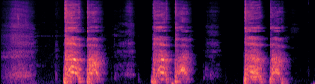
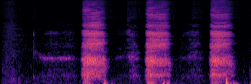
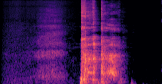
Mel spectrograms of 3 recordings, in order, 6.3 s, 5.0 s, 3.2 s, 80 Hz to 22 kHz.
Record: {"three_cough_length": "6.3 s", "three_cough_amplitude": 32768, "three_cough_signal_mean_std_ratio": 0.47, "exhalation_length": "5.0 s", "exhalation_amplitude": 15636, "exhalation_signal_mean_std_ratio": 0.46, "cough_length": "3.2 s", "cough_amplitude": 32768, "cough_signal_mean_std_ratio": 0.4, "survey_phase": "beta (2021-08-13 to 2022-03-07)", "age": "65+", "gender": "Male", "wearing_mask": "No", "symptom_cough_any": true, "symptom_runny_or_blocked_nose": true, "symptom_shortness_of_breath": true, "symptom_diarrhoea": true, "symptom_fatigue": true, "symptom_headache": true, "symptom_onset": "4 days", "smoker_status": "Ex-smoker", "respiratory_condition_asthma": false, "respiratory_condition_other": true, "recruitment_source": "Test and Trace", "submission_delay": "2 days", "covid_test_result": "Positive", "covid_test_method": "RT-qPCR", "covid_ct_value": 25.1, "covid_ct_gene": "ORF1ab gene", "covid_ct_mean": 25.4, "covid_viral_load": "4600 copies/ml", "covid_viral_load_category": "Minimal viral load (< 10K copies/ml)"}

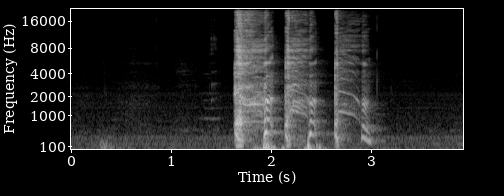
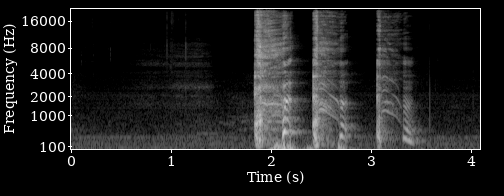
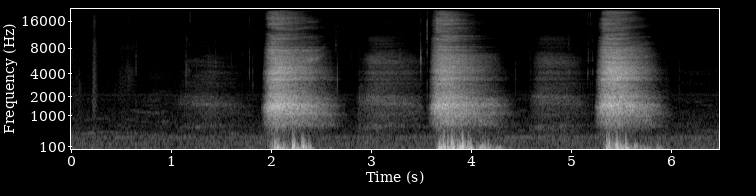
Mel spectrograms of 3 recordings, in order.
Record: {"cough_length": "3.9 s", "cough_amplitude": 12854, "cough_signal_mean_std_ratio": 0.36, "three_cough_length": "4.1 s", "three_cough_amplitude": 9367, "three_cough_signal_mean_std_ratio": 0.33, "exhalation_length": "6.5 s", "exhalation_amplitude": 5292, "exhalation_signal_mean_std_ratio": 0.4, "survey_phase": "alpha (2021-03-01 to 2021-08-12)", "age": "18-44", "gender": "Female", "wearing_mask": "No", "symptom_none": true, "smoker_status": "Never smoked", "respiratory_condition_asthma": false, "respiratory_condition_other": false, "recruitment_source": "REACT", "submission_delay": "2 days", "covid_test_result": "Negative", "covid_test_method": "RT-qPCR"}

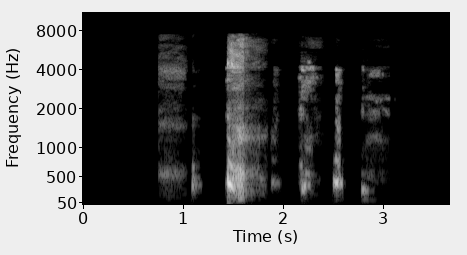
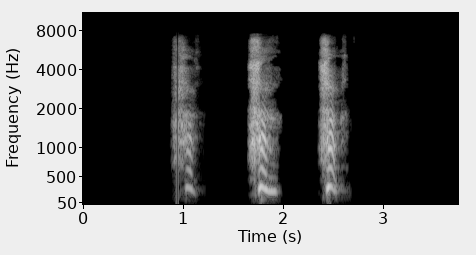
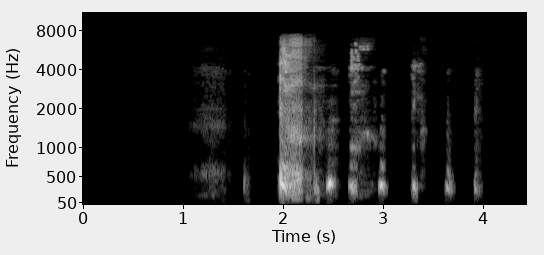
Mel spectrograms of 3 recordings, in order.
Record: {"three_cough_length": "3.7 s", "three_cough_amplitude": 29686, "three_cough_signal_mean_std_ratio": 0.22, "exhalation_length": "3.8 s", "exhalation_amplitude": 28394, "exhalation_signal_mean_std_ratio": 0.29, "cough_length": "4.4 s", "cough_amplitude": 29839, "cough_signal_mean_std_ratio": 0.24, "survey_phase": "alpha (2021-03-01 to 2021-08-12)", "age": "18-44", "gender": "Female", "wearing_mask": "No", "symptom_cough_any": true, "symptom_fever_high_temperature": true, "symptom_headache": true, "symptom_change_to_sense_of_smell_or_taste": true, "symptom_loss_of_taste": true, "symptom_onset": "4 days", "smoker_status": "Never smoked", "respiratory_condition_asthma": false, "respiratory_condition_other": false, "recruitment_source": "Test and Trace", "submission_delay": "2 days", "covid_test_result": "Positive", "covid_test_method": "RT-qPCR", "covid_ct_value": 13.7, "covid_ct_gene": "ORF1ab gene", "covid_ct_mean": 13.9, "covid_viral_load": "28000000 copies/ml", "covid_viral_load_category": "High viral load (>1M copies/ml)"}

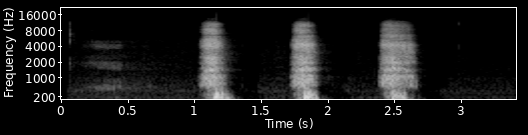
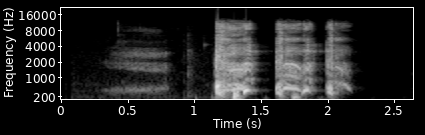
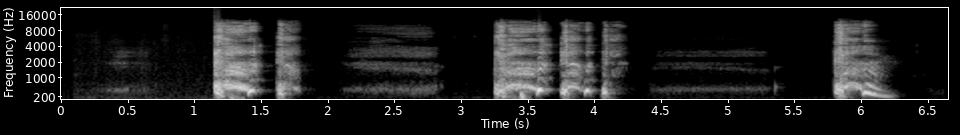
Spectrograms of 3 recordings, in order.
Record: {"exhalation_length": "3.4 s", "exhalation_amplitude": 32767, "exhalation_signal_mean_std_ratio": 0.31, "cough_length": "2.6 s", "cough_amplitude": 32438, "cough_signal_mean_std_ratio": 0.39, "three_cough_length": "6.7 s", "three_cough_amplitude": 32768, "three_cough_signal_mean_std_ratio": 0.35, "survey_phase": "beta (2021-08-13 to 2022-03-07)", "age": "18-44", "gender": "Female", "wearing_mask": "No", "symptom_cough_any": true, "symptom_runny_or_blocked_nose": true, "symptom_headache": true, "symptom_change_to_sense_of_smell_or_taste": true, "symptom_loss_of_taste": true, "smoker_status": "Never smoked", "respiratory_condition_asthma": false, "respiratory_condition_other": false, "recruitment_source": "Test and Trace", "submission_delay": "3 days", "covid_test_result": "Positive", "covid_test_method": "RT-qPCR", "covid_ct_value": 25.4, "covid_ct_gene": "ORF1ab gene"}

